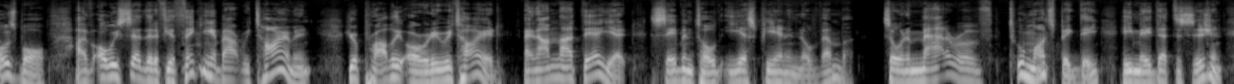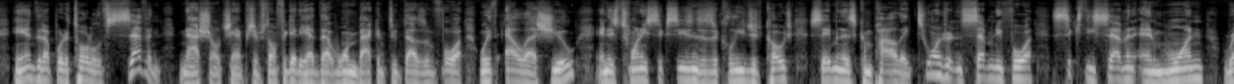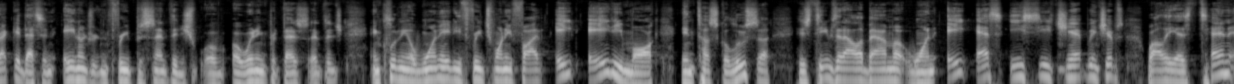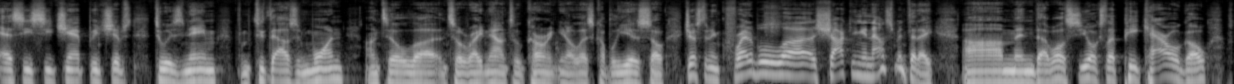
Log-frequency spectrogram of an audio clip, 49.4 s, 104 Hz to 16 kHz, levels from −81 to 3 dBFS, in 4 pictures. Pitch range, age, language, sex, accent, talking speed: 115-140 Hz, 50-69, English, male, American, 165 wpm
